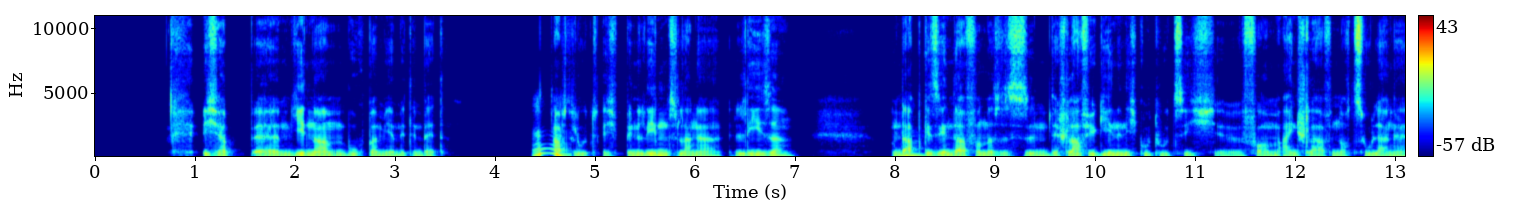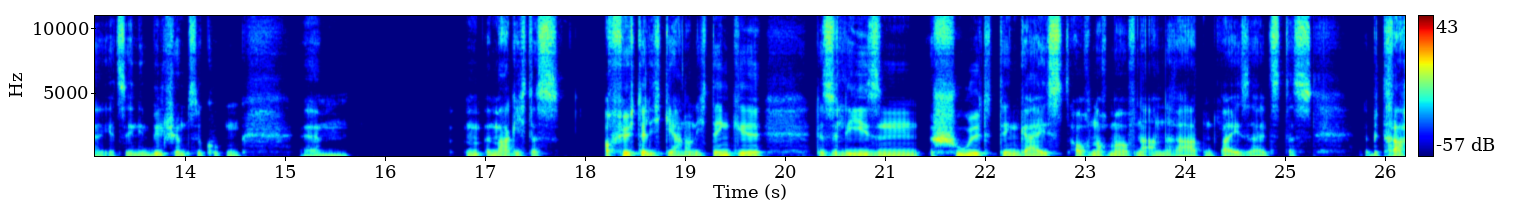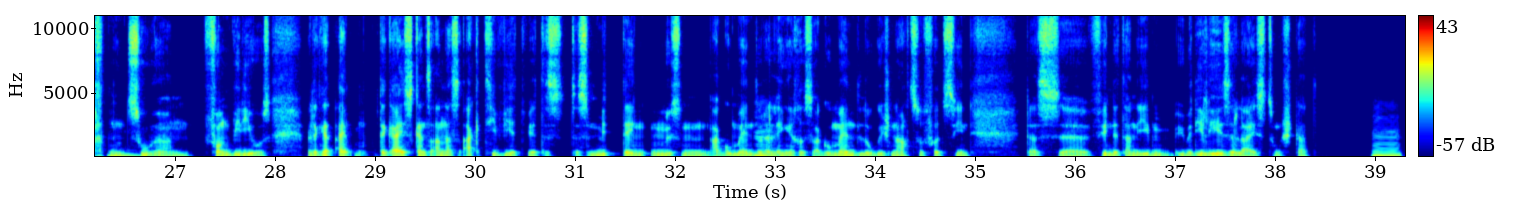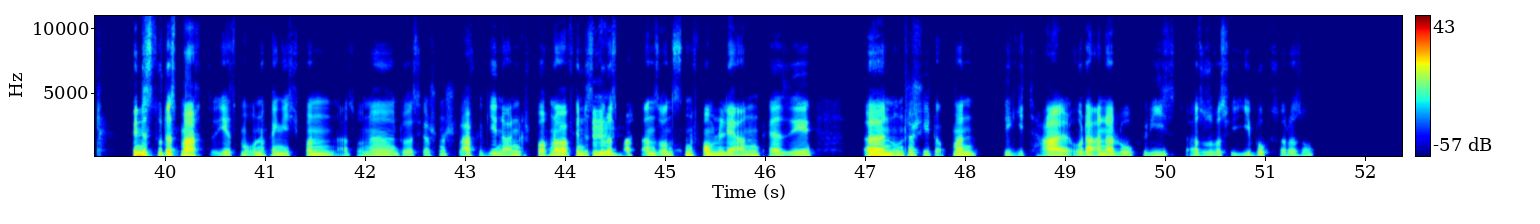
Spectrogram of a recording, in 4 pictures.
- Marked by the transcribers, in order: surprised: "Mhm"
- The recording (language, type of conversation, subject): German, podcast, Wie nutzt du Technik fürs lebenslange Lernen?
